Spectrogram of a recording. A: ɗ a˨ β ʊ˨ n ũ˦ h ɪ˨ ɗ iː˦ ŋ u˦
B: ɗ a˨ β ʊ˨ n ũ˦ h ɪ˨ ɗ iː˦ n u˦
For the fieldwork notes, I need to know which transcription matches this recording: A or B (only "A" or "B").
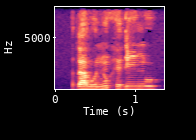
A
